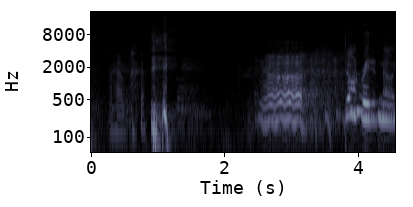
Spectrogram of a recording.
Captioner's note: laughing; audience laughing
